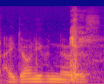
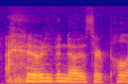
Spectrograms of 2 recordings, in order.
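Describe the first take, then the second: First: Said in the usual way. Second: Louder, breaking into laughter on don't; laughing through I don't even notice. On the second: Real, not acted. Laughs through the repeated phrase.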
